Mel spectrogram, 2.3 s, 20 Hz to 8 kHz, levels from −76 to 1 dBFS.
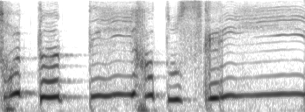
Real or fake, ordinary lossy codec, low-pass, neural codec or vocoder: real; none; none; none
